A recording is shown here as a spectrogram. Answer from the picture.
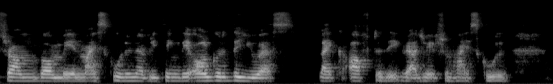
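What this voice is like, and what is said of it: Indian accent from Bombay. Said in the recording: “my accent is so different from everyone else's ... obviously where I'm from, everyone sounds like me”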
